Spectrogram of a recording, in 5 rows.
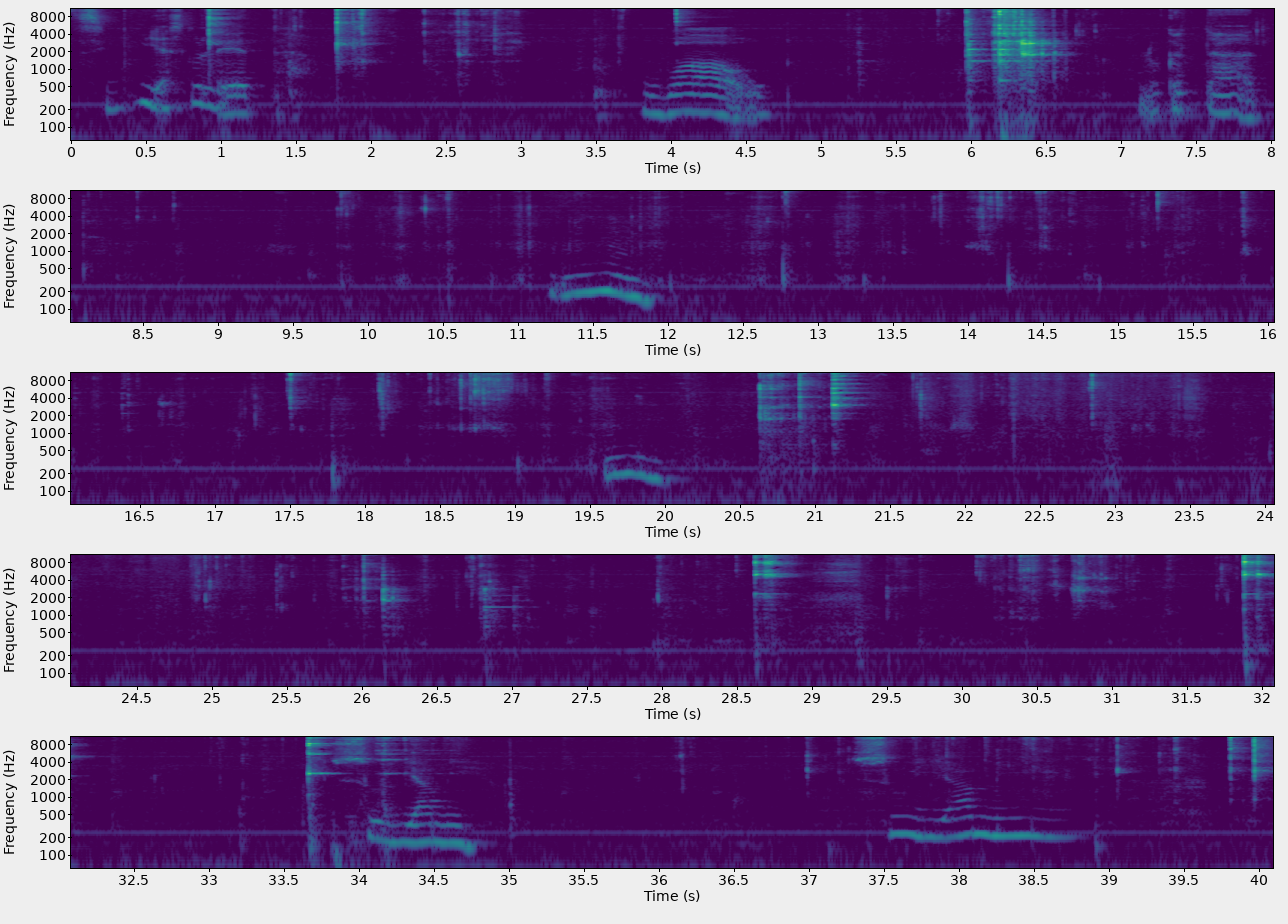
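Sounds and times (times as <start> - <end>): chewing and crunching: 8.3 - 20.3, 20.9 - 28.6, 29.4 - 33.5
person humming: 11.2 - 12.0, 19.6 - 20.2.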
